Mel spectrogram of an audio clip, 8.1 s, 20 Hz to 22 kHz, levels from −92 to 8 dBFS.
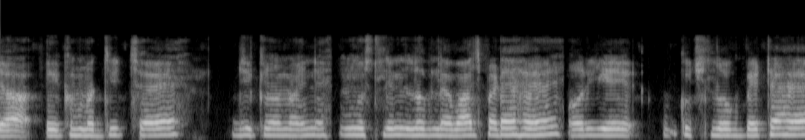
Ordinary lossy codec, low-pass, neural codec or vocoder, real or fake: none; none; codec, 16 kHz, 4 kbps, FreqCodec, smaller model; fake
